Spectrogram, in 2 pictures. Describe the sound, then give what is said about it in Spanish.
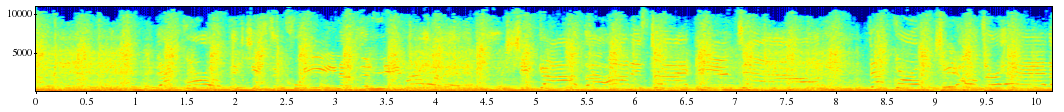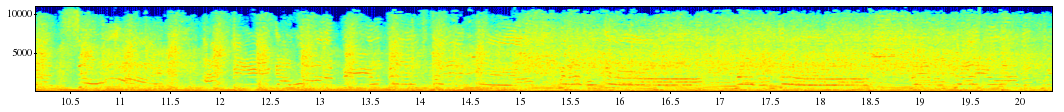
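A loud riot grrrl punk rock song, an anthem of the movement, plays continuously, with dense distorted guitars, pounding drums and a raw singing voice cutting through the mix. “…, …, es como uno de los himnos de, este movimiento.”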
